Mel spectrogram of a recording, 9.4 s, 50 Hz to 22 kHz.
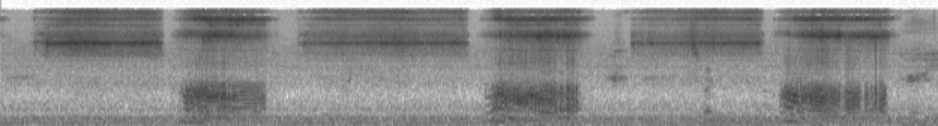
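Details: Three loud rattling snores from a sleeping female, about three seconds apart, roughly 20 a minute, with steady room noise between; snoring.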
